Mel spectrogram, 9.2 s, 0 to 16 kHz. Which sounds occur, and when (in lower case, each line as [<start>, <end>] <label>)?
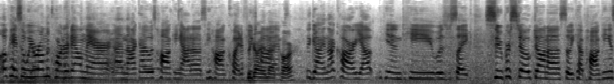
[0.00, 4.16] female speech
[0.00, 9.21] conversation
[0.00, 9.21] motor vehicle (road)
[3.66, 4.37] man speaking
[4.55, 5.57] female speech
[5.75, 7.00] female speech
[7.24, 9.21] female speech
